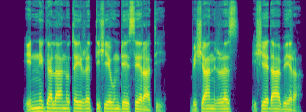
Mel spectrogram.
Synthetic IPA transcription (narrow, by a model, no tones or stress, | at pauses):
ʔɪnːɪɡɐlaːnɔt̪ɐɪrːɐt̪ːɪɪʃe̞ːhʊnd̪e̞ːsːe̞ːɾaːt̪ɪ̰ | bɪʃaːnɪrːɐs | ɪʃe̞ːᶑaːbe̞ːɾɐ̰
